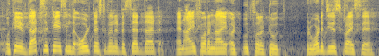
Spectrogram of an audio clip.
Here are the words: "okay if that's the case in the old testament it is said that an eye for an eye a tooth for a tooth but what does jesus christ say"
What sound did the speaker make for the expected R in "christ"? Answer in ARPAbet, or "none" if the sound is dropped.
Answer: R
